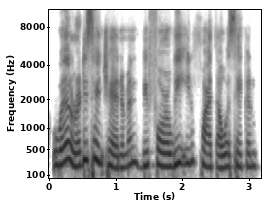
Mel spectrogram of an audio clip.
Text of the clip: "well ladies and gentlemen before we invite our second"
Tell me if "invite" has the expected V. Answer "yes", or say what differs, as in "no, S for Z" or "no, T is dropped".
no, F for V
